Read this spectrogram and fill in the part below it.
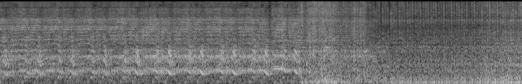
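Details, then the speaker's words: Small engine with electric fuel solenoid on a brand new carburetor that wouldn't start, after fixing the solenoid, choked by pliers: cranks roughly about three seconds, then catches and runs steadily; normal start. "There it is. Like I said, even though it's brand new, it doesn't mean it's working. So, but that's the secret to getting your machine running after you put your new carburetor on and it ain't starting."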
